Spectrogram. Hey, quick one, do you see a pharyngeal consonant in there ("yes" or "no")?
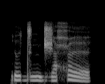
yes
